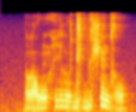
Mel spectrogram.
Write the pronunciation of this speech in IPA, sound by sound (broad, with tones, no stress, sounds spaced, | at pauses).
l ɔ˨ w ũ˨˦ h i˦ l u˧ d i˨ b i˨˦ ʃ ɛ̃˦˨ d o˨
